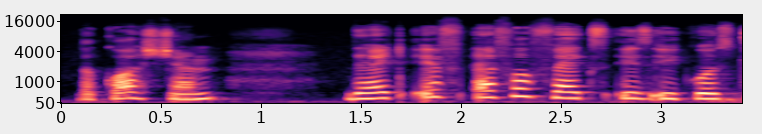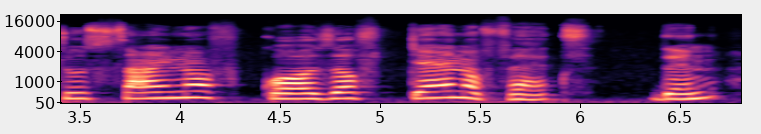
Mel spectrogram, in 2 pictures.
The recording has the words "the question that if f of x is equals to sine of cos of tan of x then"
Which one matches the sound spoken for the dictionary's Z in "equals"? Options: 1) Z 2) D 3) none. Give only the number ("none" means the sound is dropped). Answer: 3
